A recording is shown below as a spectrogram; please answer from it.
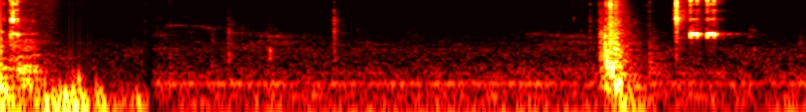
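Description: A car door lock actuator clunking once as the circuit probe energizes it, about three seconds in, followed by a quick cluster of clicks and a brief high beep.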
